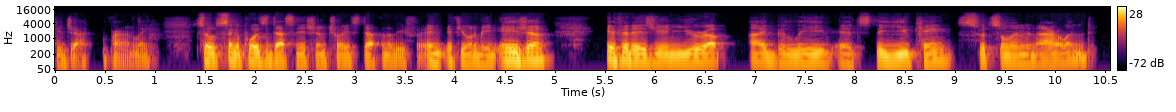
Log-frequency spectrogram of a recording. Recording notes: LIVESTREAM. For those joining us on Zoom.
